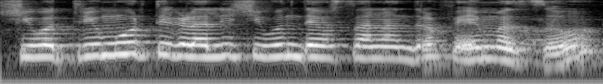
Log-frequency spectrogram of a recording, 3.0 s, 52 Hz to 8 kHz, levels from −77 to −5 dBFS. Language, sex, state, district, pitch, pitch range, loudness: Kannada, female, Karnataka, Shimoga, 270 Hz, 265-280 Hz, -15 LUFS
